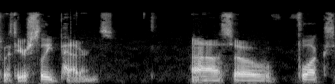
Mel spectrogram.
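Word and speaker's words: f.lux: a piece of software called flux I think it's pronounced that way it's F period luxe and I think it's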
